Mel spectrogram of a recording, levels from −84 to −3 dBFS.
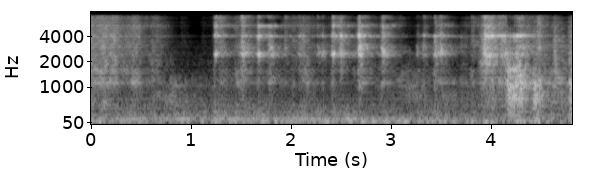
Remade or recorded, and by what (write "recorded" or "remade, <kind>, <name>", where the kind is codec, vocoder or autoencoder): remade, vocoder, HiFi-GAN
